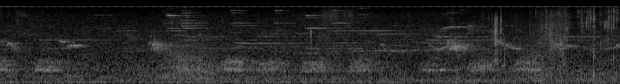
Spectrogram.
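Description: Birds calling: a lower note repeated about twice a second, with short high whistles and curved chirps over it. A single click near the end.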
